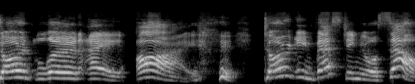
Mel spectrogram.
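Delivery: forceful put-on voice. Voicing the comfort zone as a strong inner voice: really strong voice. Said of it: "maybe it's a really strong voice".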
